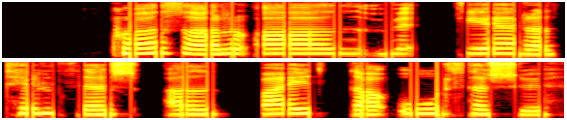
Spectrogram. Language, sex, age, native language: Icelandic, female, 13, Icelandic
